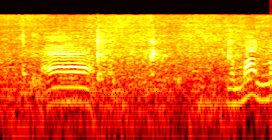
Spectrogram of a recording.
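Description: Sliced chicken and garlic sizzling in hot oil in a wok, stirred and scraped around with a metal spatula.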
